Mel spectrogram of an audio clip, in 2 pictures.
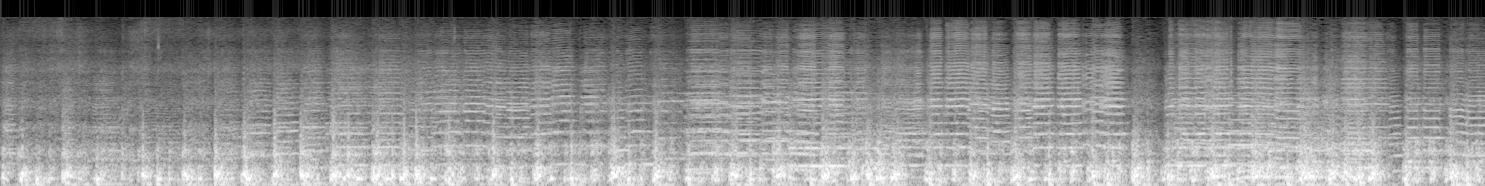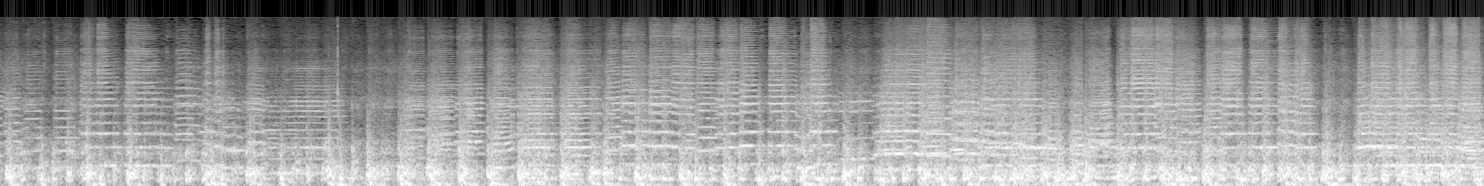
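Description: Marching show band of saxophones, trumpets, trombones and drums playing a lively tune, with the brass coming through louder in the second half.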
